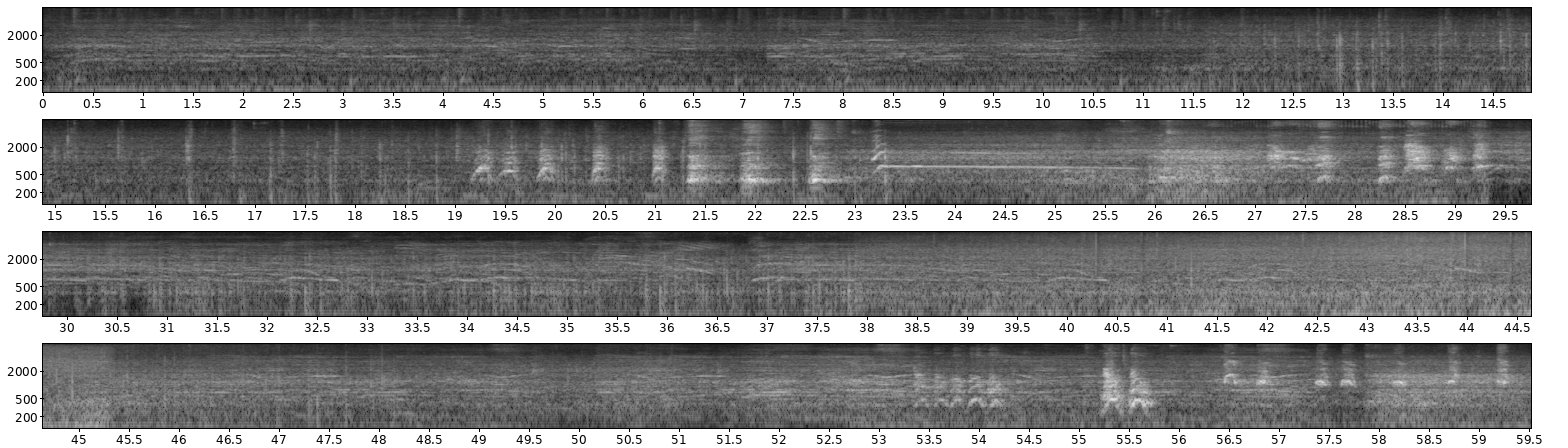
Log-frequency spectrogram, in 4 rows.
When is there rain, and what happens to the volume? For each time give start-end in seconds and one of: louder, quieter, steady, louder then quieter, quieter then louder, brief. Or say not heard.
0.0-59.4 louder then quieter.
